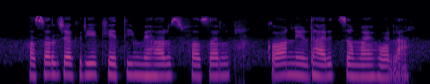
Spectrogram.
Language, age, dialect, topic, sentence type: Bhojpuri, 25-30, Northern, agriculture, statement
